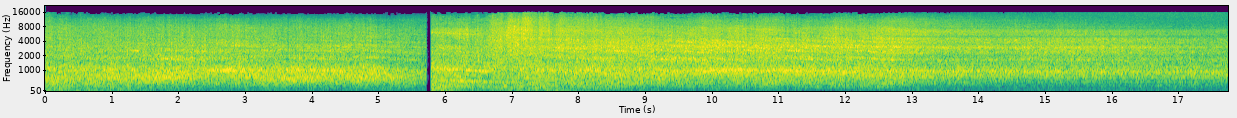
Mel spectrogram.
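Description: Heritage passenger train, headed by a BB 67500 diesel locomotive and the 231K8 steam locomotive, running past close by: a steady rumble of coach wheels on the rails with a clickety-clack over the rail joints. It cuts out for an instant about six seconds in, then fades slowly as the train draws away.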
